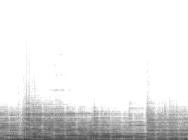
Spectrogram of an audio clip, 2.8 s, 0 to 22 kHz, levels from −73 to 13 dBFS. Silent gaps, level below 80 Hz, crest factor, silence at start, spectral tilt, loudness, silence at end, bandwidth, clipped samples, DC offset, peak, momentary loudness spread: none; -24 dBFS; 14 dB; 0 s; -8 dB/octave; -17 LUFS; 0 s; 6.2 kHz; under 0.1%; under 0.1%; -2 dBFS; 5 LU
